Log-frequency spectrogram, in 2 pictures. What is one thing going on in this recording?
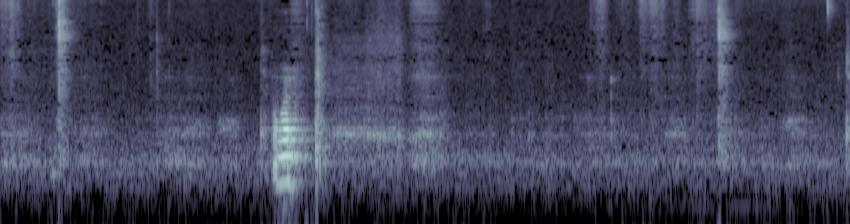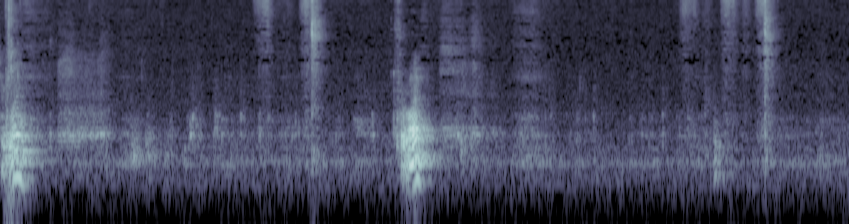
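Scissors snip sharply through thick hair.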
